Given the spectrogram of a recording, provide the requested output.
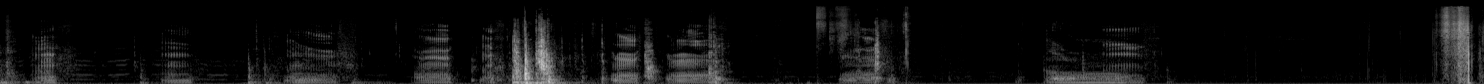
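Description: A pig gives short, harsh grunts broken by a few shrill, noisy squeals.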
